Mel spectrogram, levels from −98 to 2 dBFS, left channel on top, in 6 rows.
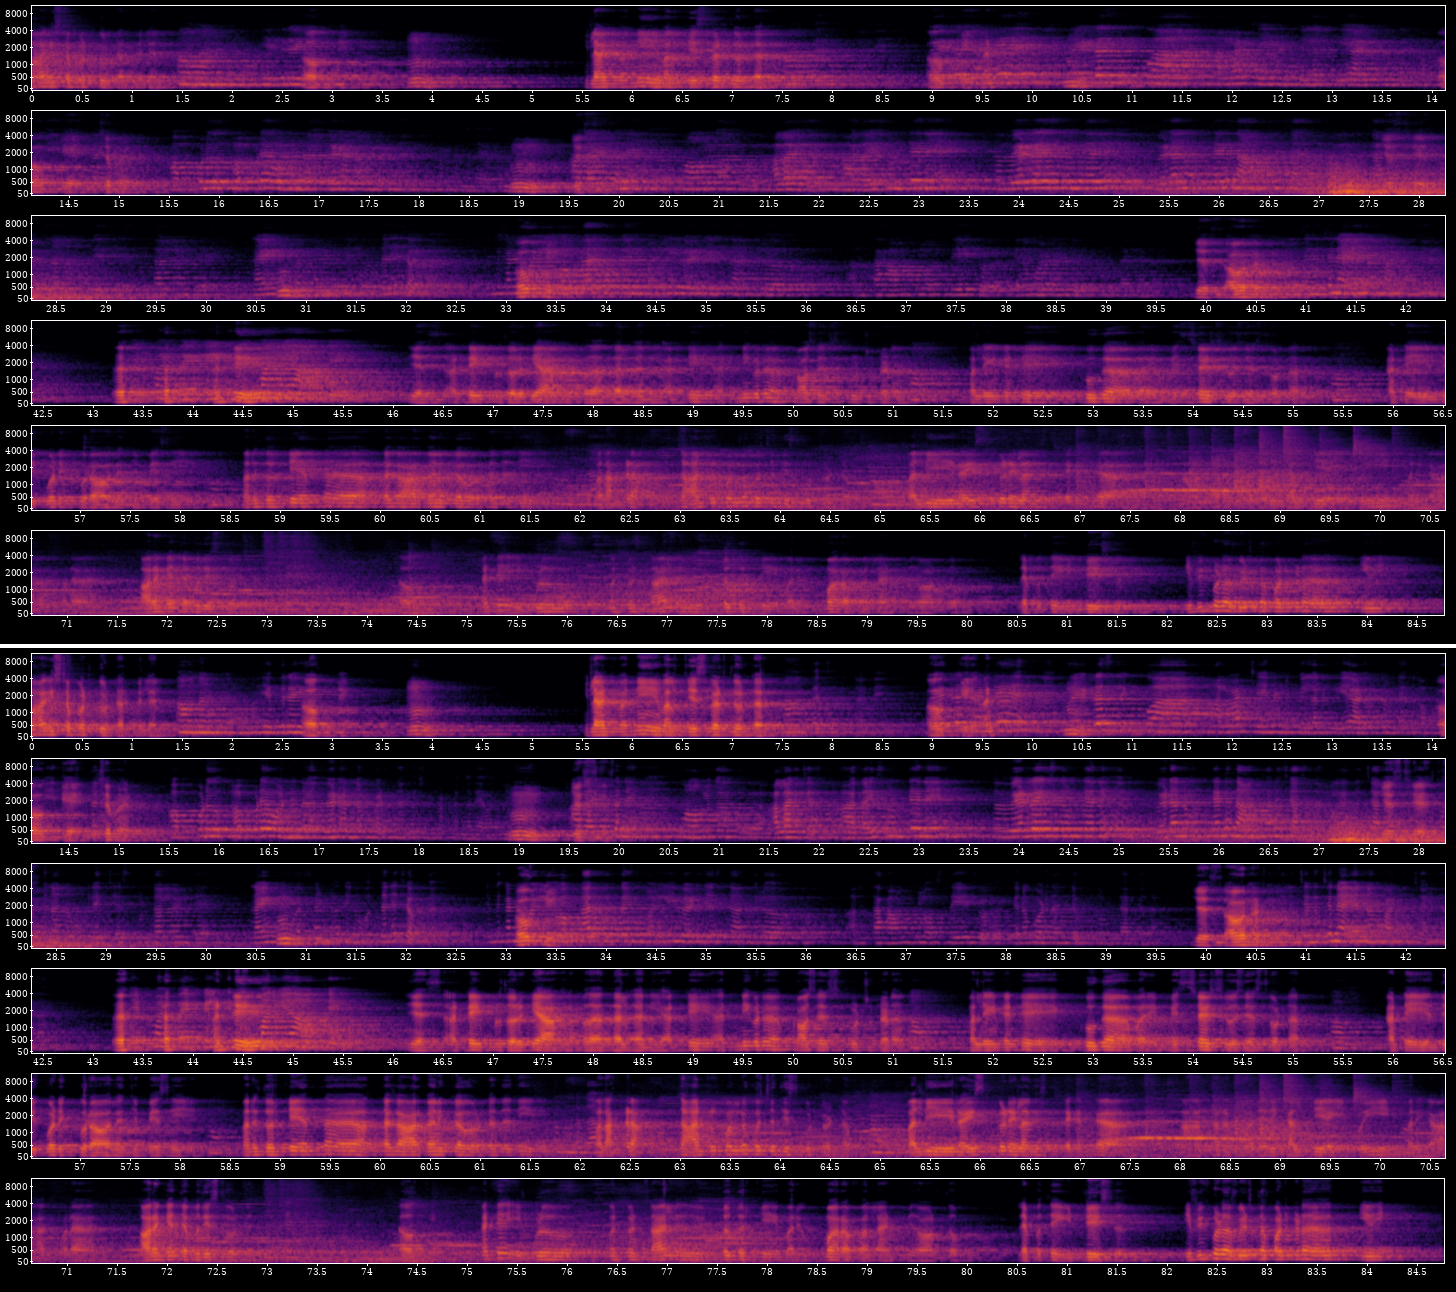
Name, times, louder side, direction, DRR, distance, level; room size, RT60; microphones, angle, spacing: voice 1, 0.0-1.3 2.7-2.9 3.7-4.1 5.5-7.4 9.0-9.6 10.3-10.6 14.1-15.1 18.9-19.9 27.6-28.1 30.7-31.0 33.1-33.5 39.9-40.6 43.2-43.4 43.7-43.8 44.2-44.7 46.1-51.1 51.8-52.7 52.9-55.1 55.9-58.2 58.6-61.7 62.2-62.6 63.0-64.7 65.3-67.5 68.0-71.3 71.7-72.9 74.3-74.5 75.2-76.1 76.4-80.0 80.5-81.6 82.2-83.7 83.9-84.2, right 4 dB, 35° right, 7 dB, 0.3 m, -36 dB
voice 2, 1.4-3.0 7.5-8.5 9.0-15.1 15.5-19.1 19.5-23.3 23.7-30.1 30.4-32.3 32.8-36.1 36.4-39.5 40.0-42.6 43.3-45.6 51.1-51.5 55.4-55.7 58.3-58.5 61.7-62.4 64.9-65.4 70.2-70.5 72.9-73.7, right 2 dB, 60° right, 0 dB, 0.9 m, -45 dB
Thunder, 22.8-22.9 23.8-23.9 24.1-31.5 33.1-33.2, left 1 dB, 70° left, 0.8 m, -42 dB
sound 1, 61.3-77.7, right 2 dB, 15° left, 1.1 m, -45 dB
9.5 x 4.9 x 3.9 m, 2.9 s
head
